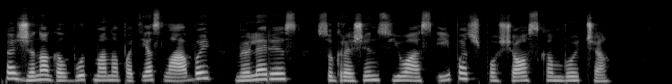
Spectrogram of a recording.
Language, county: Lithuanian, Klaipėda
